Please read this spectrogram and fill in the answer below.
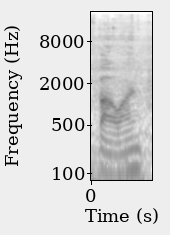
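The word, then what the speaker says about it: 宝安: The Baoan, you know, if you're use English pronunciation, you call it Baoan, but if Chinese pronunciation is Baoan, and it's a suburb of China.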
